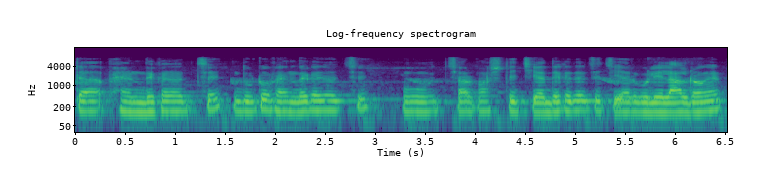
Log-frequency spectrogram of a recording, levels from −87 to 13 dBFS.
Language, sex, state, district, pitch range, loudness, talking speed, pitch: Bengali, male, West Bengal, Dakshin Dinajpur, 145-155 Hz, -16 LUFS, 165 wpm, 150 Hz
